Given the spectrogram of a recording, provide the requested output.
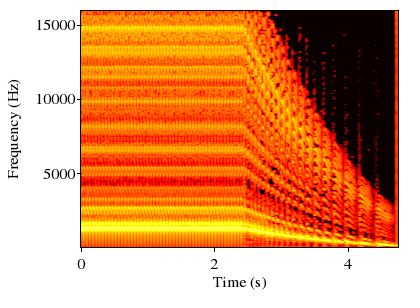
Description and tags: Flying Car - Full Stop Fly
AUDACITY
For left channel:
- Cut silence before (0.000s to 0.046s), middle (0.096 to 0.228), and after (0.301 to 0.449) sound
- Cut middle part 0.130 to 0.600
- Effect→Change Speed
Speed Multiplier: 0.800
Percent Change: –20.000
- Effect→Equalization
(18 dB; 20 Hz)
(18 dB; 800 Hz)
(–18 dB; 2000 Hz
(–26 dB; 11 000 Hz)
- Effect→Change Speed
Speed Multiplier: 1.700
Percent Change: 70.0000
- Effect→Repeat…
Number of repeats add: 70 (50 for fly, 20 for stop fly)
Select repeats 30 to 50 (2.464s - 3.431s)
- Effect→Sliding Time Scale/Pitch Shift
Initial Temp Change: 0%
Final Tempo Change: –50%
Initial Pitch Shift: 0%
Final Pitch Shift: –50%
- Effect→Sliding Time Scale/Pitch Shift
Initial Temp Change: 0%
Final Tempo Change: –50%
Initial Pitch Shift: 0%
Final Pitch Shift: –50%
- Effect→Sliding Time Scale/Pitch Shift
Initial Temp Change: 0%
Final Tempo Change: –50%
Initial Pitch Shift: 0%
Final Pitch Shift: –50%
For right channel:
- Tracks→Add New→Mono Track
- Copy left track and paste at 0.010 s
